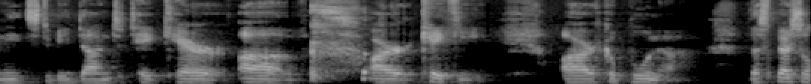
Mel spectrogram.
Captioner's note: speaks Hawaiian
